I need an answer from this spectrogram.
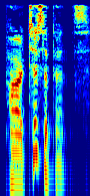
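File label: "participance", British English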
